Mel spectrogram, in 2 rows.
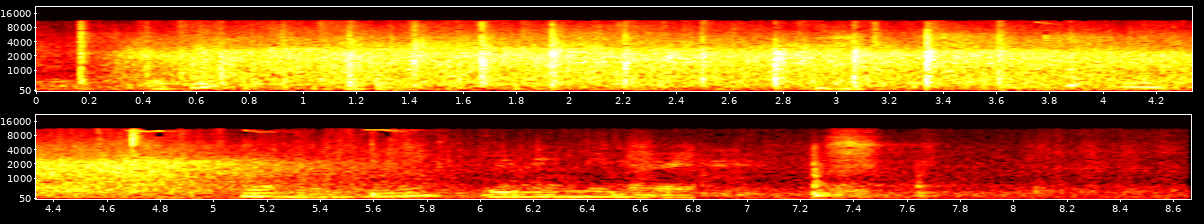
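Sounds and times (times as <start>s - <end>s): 
audience clapping at a show: 0.0s - 5.6s.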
